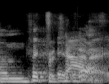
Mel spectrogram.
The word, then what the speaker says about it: Fertitta: You have to wonder whether he is prepping for a career with the Rockets and whether he's included in a trade to, I don't know how to pronounce that name, Tillman Fertitta's team. – Fitta, yeah. – Fertitta. It's called a Fertitta.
